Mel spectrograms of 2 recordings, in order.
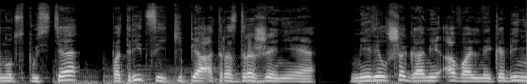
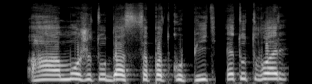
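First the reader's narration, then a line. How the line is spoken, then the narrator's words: Exclaiming. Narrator (Russian): воскликнул он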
